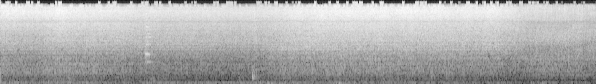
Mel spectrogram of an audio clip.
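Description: Onion, garlic and ginger paste sizzles steadily in hot oil with panch phoron spices, a dense, continuous frying hiss that stays loud and unbroken throughout.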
